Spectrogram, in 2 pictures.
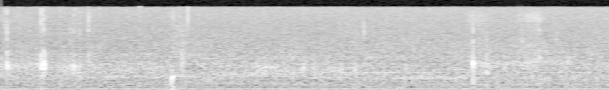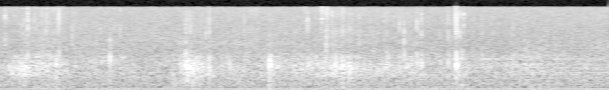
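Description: Steady low electrical hum from the public-address system, with faint scattered rustles, small clicks and soft murmurs from the seated audience.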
